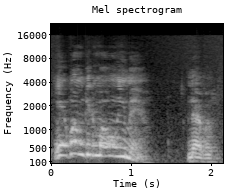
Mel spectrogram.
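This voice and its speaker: A man voicing an excitable boyish puppet who hosts a kids' show like an overbright party host, with a husky voice and hyped, exclamatory delivery. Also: very high voice, fast talker, heavily acted. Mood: chatty, upbeat. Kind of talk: children's puppet show presenting.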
